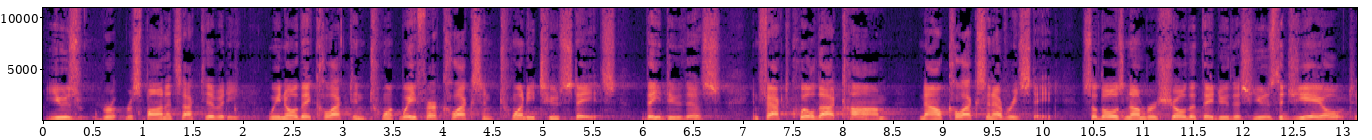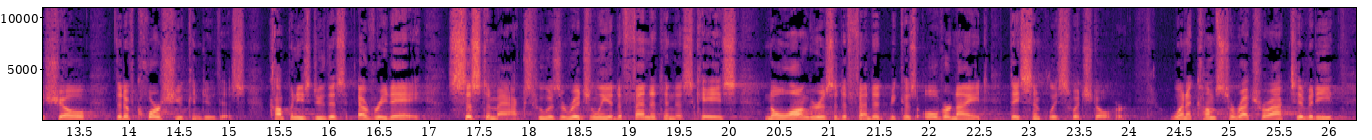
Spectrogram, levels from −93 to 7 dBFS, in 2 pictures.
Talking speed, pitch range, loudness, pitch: 170 wpm, 120-140 Hz, -20 LUFS, 130 Hz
